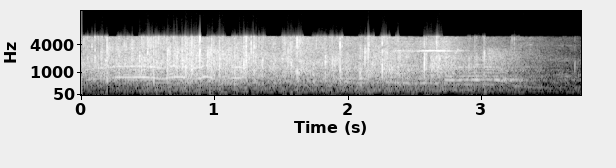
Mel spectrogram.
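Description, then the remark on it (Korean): An audience applauds in a dense, steady wash of clapping that holds for several seconds before tapering off at the end, with a faint voice barely audible underneath. “박수 소리 때문에 제 목소리가 잘 안 들렸죠?”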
